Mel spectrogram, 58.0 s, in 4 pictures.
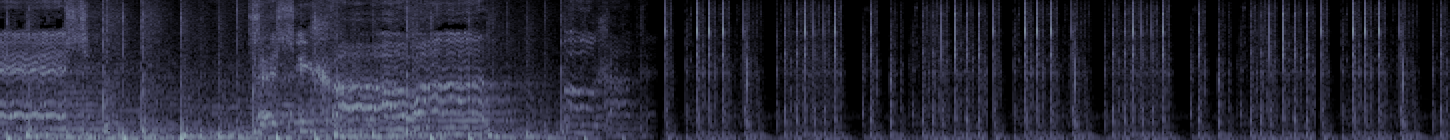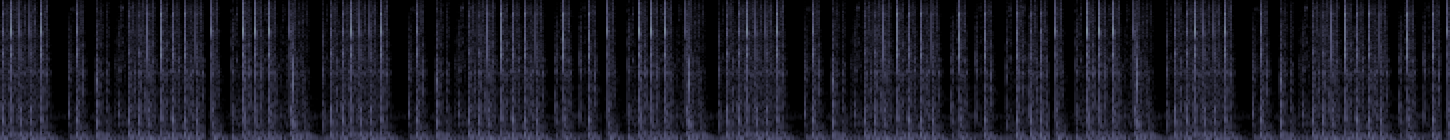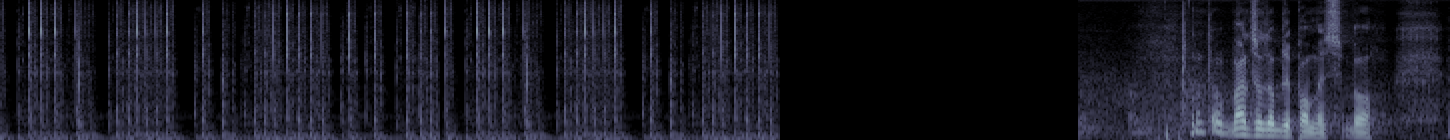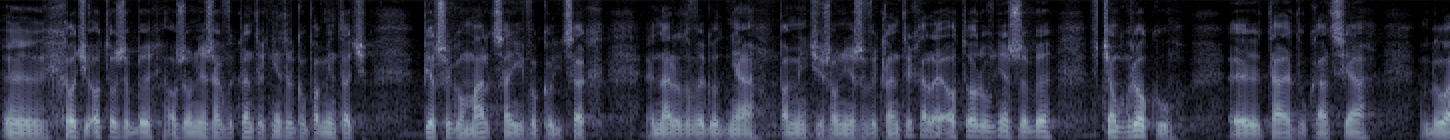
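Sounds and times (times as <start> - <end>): typewriter keys clacking: 6.6 - 36.8.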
